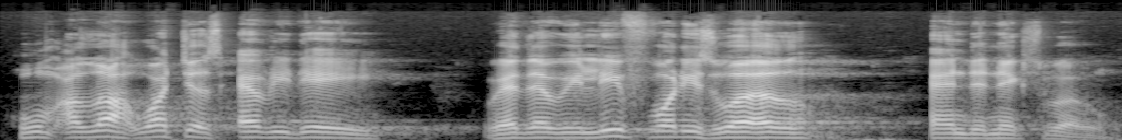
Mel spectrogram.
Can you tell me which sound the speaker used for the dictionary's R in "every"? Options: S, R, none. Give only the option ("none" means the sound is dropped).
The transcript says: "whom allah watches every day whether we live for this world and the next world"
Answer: R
